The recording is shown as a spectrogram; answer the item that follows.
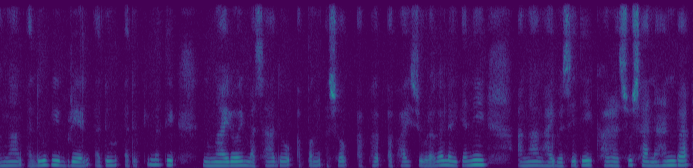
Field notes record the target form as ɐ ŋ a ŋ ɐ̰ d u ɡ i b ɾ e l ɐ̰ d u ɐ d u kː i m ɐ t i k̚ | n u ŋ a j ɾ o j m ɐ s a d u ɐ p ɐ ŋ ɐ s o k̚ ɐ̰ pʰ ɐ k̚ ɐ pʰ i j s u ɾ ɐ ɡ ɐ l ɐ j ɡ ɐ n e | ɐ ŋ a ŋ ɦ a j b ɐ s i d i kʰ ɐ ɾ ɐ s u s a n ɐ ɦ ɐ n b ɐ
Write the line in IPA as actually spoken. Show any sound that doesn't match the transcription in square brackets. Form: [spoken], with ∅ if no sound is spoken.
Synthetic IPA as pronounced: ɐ ŋ a ŋ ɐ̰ d u ɡ i b ɾ e l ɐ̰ d u ɐ d u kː i m ɐ t i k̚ | n u ŋ a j ɾ o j m ɐ s a d u ɐ p ɐ ŋ ɐ s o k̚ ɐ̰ pʰ ɐ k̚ ɐ pʰ [a] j s u ɾ ɐ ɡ ɐ l ɐ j ɡ ɐ n [i] | ɐ ŋ a ŋ ɦ a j b ɐ s i d i kʰ ɐ ɾ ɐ s u s a n ɐ ɦ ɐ n b ɐ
